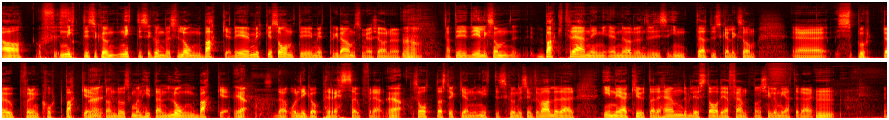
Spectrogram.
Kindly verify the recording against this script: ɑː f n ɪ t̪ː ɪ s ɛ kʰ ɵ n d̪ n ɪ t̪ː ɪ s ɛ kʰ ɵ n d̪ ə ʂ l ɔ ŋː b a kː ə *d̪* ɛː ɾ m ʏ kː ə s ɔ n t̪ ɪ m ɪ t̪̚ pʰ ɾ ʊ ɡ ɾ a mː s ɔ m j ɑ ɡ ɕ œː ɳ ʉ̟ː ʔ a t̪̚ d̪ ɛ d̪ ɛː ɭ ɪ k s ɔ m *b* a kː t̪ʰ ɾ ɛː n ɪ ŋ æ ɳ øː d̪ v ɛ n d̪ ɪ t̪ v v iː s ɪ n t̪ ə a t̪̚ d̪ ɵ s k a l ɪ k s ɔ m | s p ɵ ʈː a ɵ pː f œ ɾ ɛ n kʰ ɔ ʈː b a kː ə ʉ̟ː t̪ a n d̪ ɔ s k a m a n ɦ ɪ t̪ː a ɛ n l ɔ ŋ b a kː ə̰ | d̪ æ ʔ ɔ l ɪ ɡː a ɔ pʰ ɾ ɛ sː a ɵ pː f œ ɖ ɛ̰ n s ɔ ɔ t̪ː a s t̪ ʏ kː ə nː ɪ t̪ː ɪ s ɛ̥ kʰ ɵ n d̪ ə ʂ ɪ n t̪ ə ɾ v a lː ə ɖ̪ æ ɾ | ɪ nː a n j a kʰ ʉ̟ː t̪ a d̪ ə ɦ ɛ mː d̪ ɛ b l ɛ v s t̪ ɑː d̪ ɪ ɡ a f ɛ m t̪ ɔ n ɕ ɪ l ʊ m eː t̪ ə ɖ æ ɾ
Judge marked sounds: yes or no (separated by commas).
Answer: yes, yes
